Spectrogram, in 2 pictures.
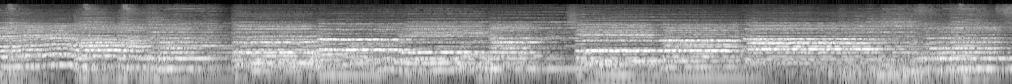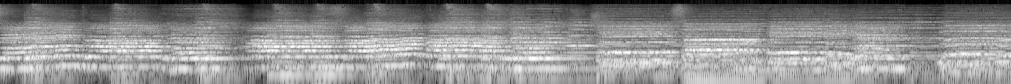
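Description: Mixed youth choir singing a Romanian Christian hymn in parts, holding chords that change every second or two.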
